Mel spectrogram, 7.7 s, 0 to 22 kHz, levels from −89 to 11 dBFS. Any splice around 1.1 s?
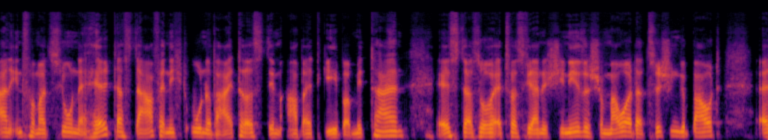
no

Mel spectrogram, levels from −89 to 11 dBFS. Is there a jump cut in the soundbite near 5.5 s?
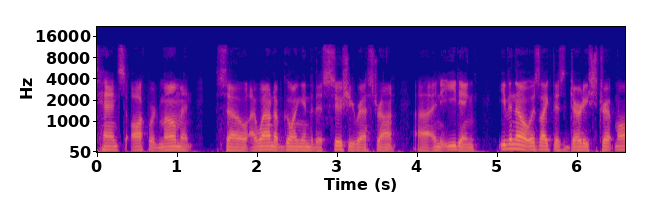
no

